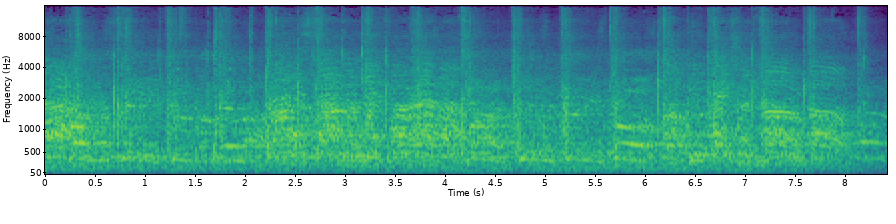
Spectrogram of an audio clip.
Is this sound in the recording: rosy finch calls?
no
